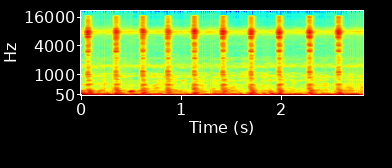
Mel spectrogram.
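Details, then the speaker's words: Mahindra Bolero Neo, engine idling after start: a sharp, even tick about four times a second from the dashboard corner, mechanical-sounding; a solenoid valve or similar part is suspected, source unconfirmed. "आप देख सकते हैं एक आवाज सी आ रही है खटखट खटखट सी आवाज आ रही है इस कॉर्नर से"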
